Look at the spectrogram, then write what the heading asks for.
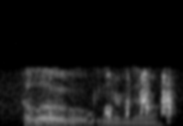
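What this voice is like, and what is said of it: Imitates another person's voice. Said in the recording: “I'm trying to do a mesh impression”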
